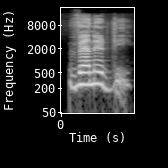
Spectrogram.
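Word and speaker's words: venerdì: বলি জুবেদি এটা ভুল উচ্চারণ যুবেদি হবে না উচ্চারণ হবে যুবেদি ভ্যানের দি ভ্যানের দি ভ্যানের দি শুক্রবার ফ্রাইডে এখানেও আমরা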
